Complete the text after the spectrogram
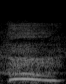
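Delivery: sharp imitated gasp; mock gasp. Miners coming upon the supposed wizard, mock gasp. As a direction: gasp in pretend astonishment. Miners' awed reaction acted out.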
